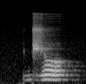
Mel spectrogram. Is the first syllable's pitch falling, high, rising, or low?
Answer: high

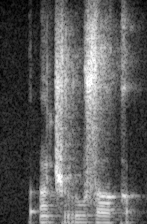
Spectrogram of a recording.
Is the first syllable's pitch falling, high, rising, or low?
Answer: low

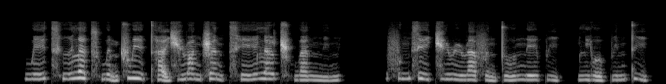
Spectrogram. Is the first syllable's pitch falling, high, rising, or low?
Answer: rising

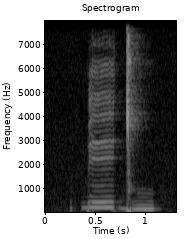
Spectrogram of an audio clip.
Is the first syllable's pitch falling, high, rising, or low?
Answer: high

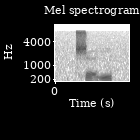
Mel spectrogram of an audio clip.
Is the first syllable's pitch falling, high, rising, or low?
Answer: low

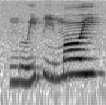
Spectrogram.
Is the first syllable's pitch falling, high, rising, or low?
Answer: rising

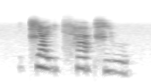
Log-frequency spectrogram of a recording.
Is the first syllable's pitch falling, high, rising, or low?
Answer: falling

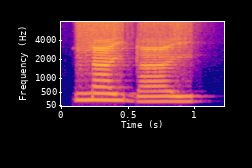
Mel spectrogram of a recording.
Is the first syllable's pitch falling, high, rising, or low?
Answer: high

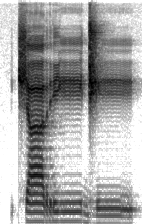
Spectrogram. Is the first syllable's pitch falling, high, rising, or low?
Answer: high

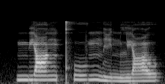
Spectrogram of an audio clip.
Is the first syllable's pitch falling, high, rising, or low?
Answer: high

